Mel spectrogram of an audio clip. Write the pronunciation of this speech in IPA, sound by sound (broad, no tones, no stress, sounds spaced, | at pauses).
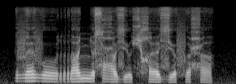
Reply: v ɛ v oː r a ɲ ə s ʕ ʌ zʲ oː ç χ ɛː zʲ ʌ f ə ħ a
